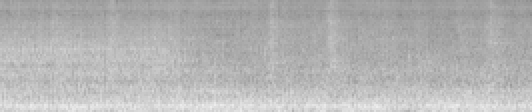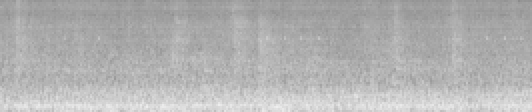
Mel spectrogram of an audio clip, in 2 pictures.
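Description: Steady, loud mechanical noise: a continuous rumble with a low hum and occasional faint clicks.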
